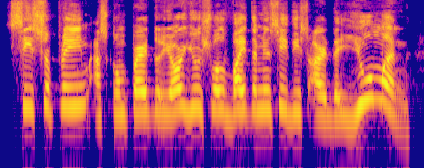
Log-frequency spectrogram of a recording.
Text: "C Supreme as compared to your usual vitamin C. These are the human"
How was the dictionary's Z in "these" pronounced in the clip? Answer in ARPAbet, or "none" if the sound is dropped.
S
